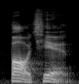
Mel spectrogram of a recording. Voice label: "bao qian", Chinese

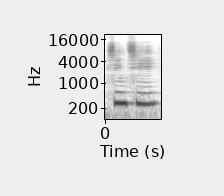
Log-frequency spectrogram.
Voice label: "Xingqi", Chinese

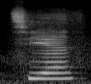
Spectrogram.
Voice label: "Qian", Chinese

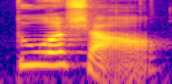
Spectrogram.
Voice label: "Duoshao", Chinese

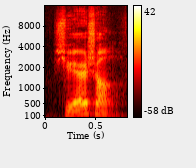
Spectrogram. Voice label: "Xuesheng", Chinese

